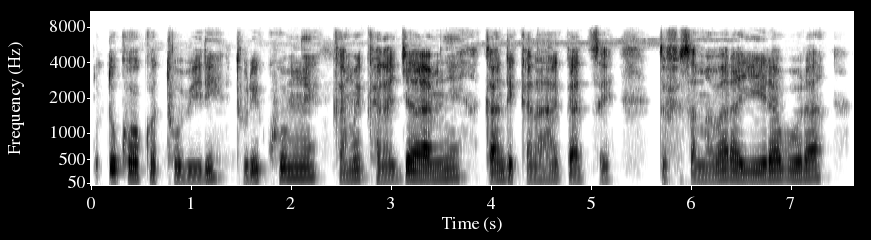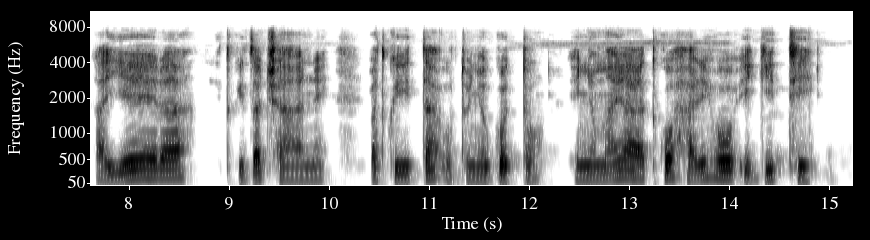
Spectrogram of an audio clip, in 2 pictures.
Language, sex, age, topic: Rundi, male, 25-35, agriculture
